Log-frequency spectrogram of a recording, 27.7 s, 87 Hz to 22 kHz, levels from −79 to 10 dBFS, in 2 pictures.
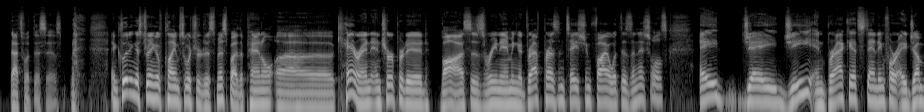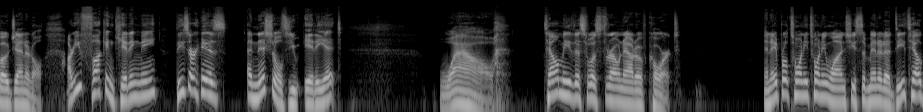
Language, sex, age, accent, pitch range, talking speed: English, male, 30-49, American, 125-170 Hz, 135 wpm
